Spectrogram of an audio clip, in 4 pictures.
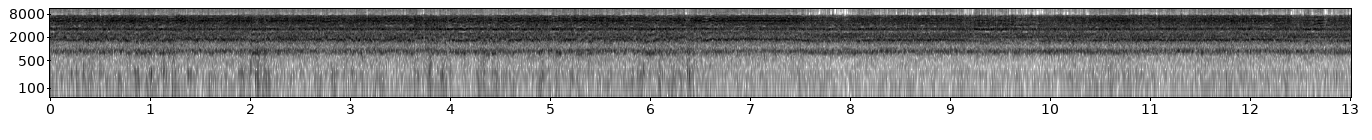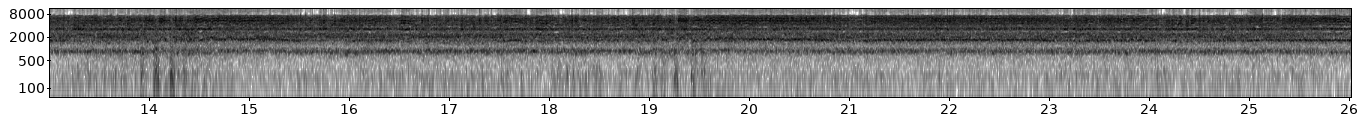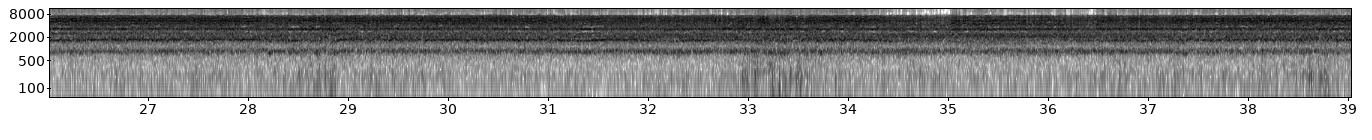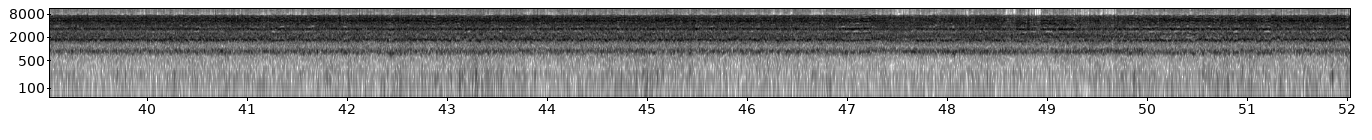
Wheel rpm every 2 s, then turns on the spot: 230, 230, 230, 220, 220, 230, 220, 220, 220, 230, 230, 230, 230, 230, 230, 230, 230, 210, 220, 230, 230, 230, 230, 230, 230, 230.
none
